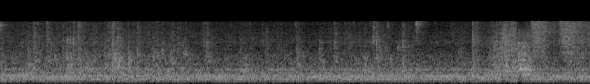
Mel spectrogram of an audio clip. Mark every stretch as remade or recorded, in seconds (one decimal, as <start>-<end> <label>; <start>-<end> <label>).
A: 0.0-0.7 recorded; 0.7-1.7 remade; 1.7-5.9 recorded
